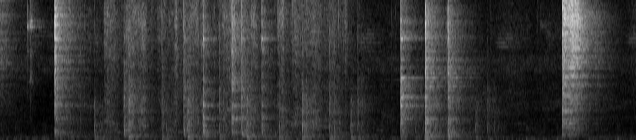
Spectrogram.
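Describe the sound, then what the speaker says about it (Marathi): A spoon scrapes and clinks steadily against a metal pan while fish curry masala is stirred, a run of quick rhythmic knocks with a few sharper clanks, close and fairly quiet with no talking. "परत एकदा असा छान असा हलवून घेणार आहोत हा मसाला"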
